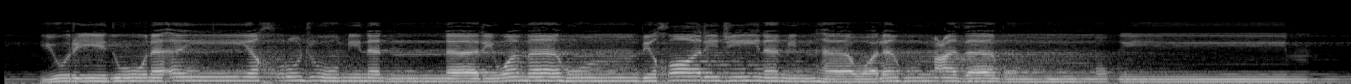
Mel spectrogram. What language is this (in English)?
Arabic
